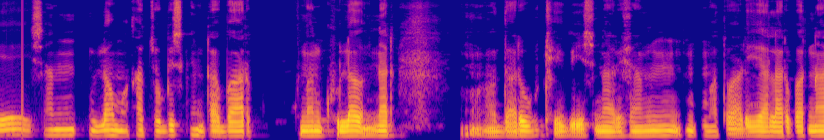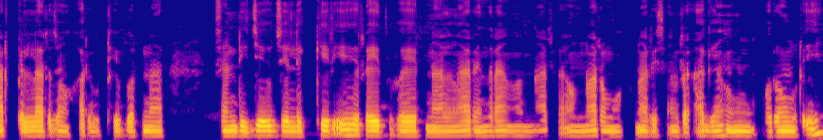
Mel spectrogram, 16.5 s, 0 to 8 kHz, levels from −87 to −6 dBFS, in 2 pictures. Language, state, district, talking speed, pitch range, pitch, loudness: Kurukh, Chhattisgarh, Jashpur, 140 wpm, 100-105 Hz, 100 Hz, -18 LUFS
